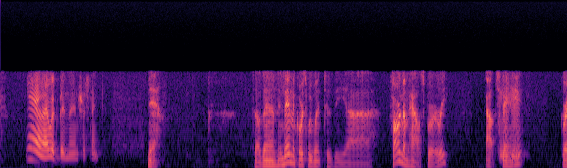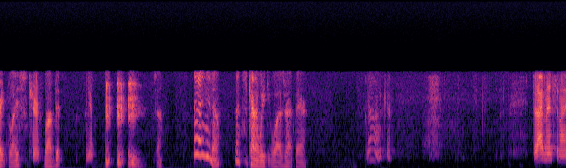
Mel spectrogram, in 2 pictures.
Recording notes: Take your phone calls. IWS Radio.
